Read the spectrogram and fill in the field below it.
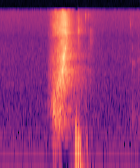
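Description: One sharp, explosive sneeze with a quick lower burst at the end, in a quiet room.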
